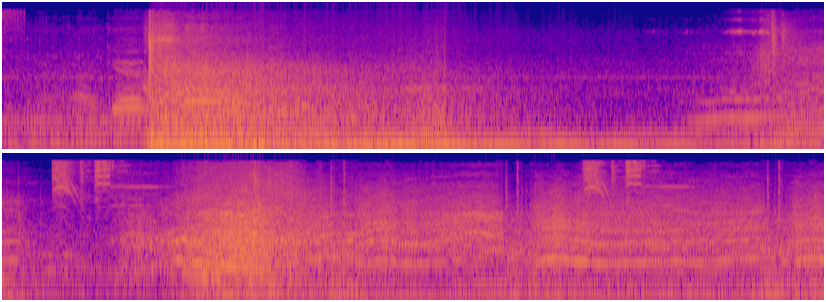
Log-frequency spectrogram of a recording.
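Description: A sports car engine roars and revs.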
